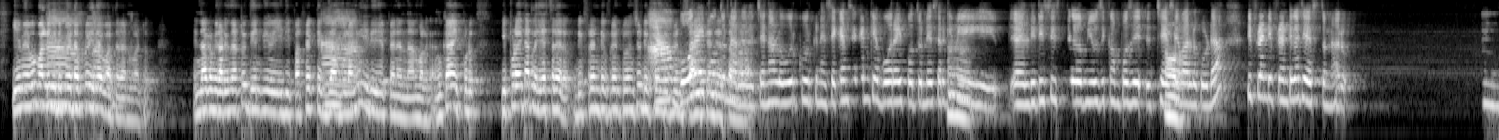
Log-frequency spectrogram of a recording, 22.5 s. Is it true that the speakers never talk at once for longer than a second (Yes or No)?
No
